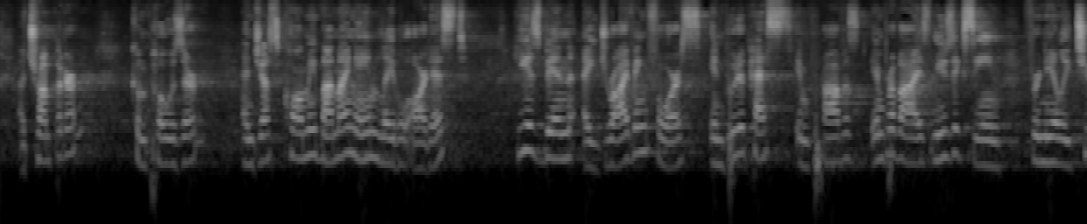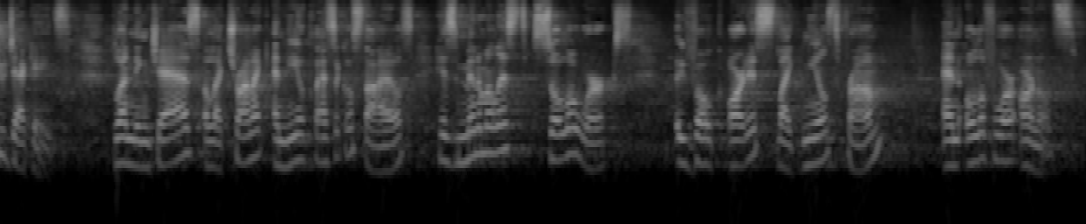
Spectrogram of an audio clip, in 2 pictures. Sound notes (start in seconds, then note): none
